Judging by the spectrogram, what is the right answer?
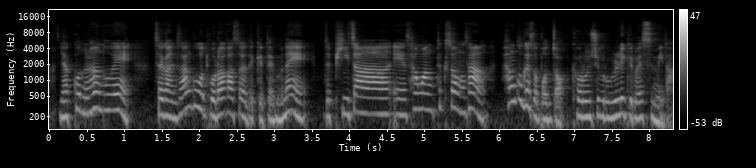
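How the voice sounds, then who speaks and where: This woman has a normal speaking voice, fairly high in pitch, with lively intonation at a moderate pace. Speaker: YouTuber in international couple. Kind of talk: vlog monologue to camera.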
